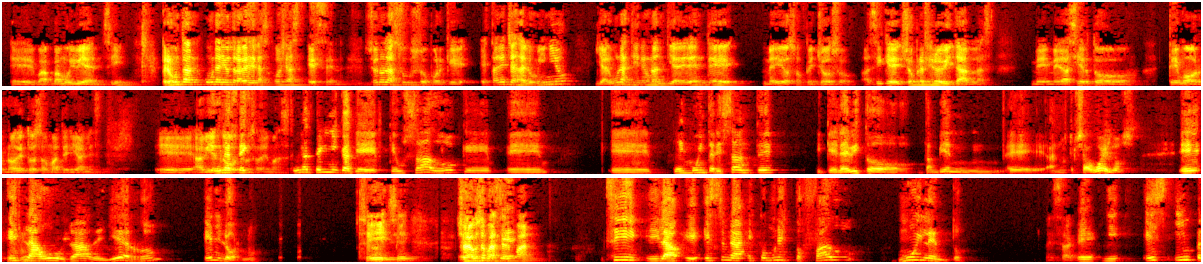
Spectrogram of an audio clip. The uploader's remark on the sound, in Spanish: Audio de la charla en VIVO por Instagram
